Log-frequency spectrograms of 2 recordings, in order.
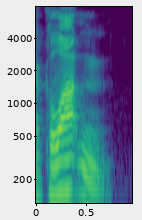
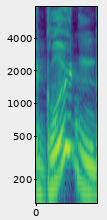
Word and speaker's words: glutton: I was about to say a gluten. That's a new one, but a glutton.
